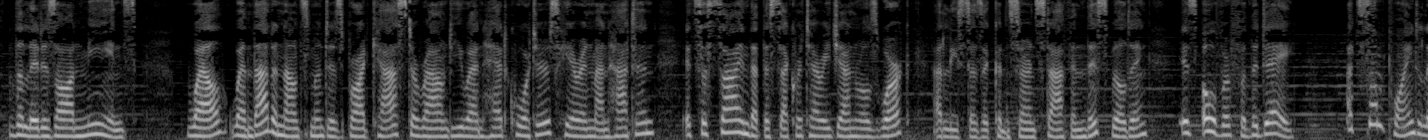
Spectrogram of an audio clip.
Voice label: Podcast; The Lid Is On; Angry Birds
